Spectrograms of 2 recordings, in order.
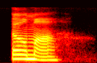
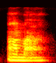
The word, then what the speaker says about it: Omagh: Omagh. Omagh.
